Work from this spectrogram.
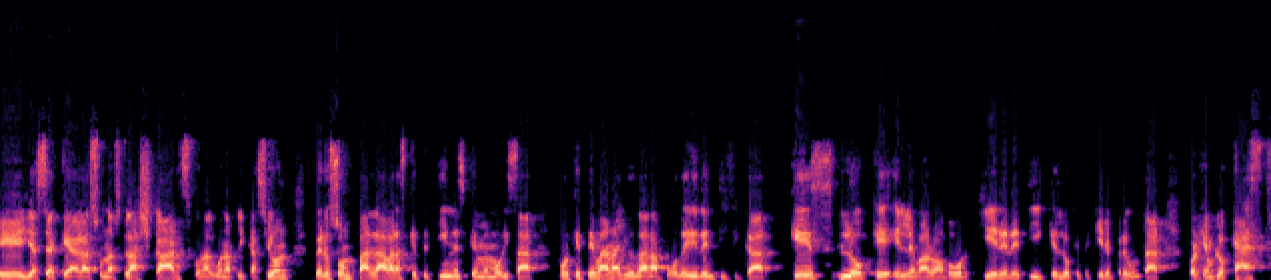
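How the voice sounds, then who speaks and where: A man speaks at a moderate pace with medium pitch and ordinary pitch variation. The sound is dry and close, with no echo. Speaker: medical exam prep instructor. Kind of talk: webinar lecture. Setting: live stream on Facebook Live and Zoom. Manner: halting, with many fillers.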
